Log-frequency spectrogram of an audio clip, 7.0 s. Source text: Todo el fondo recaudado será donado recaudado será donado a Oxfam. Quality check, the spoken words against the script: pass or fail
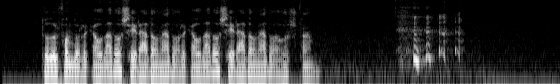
pass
